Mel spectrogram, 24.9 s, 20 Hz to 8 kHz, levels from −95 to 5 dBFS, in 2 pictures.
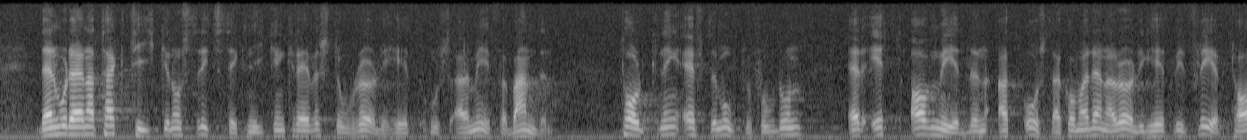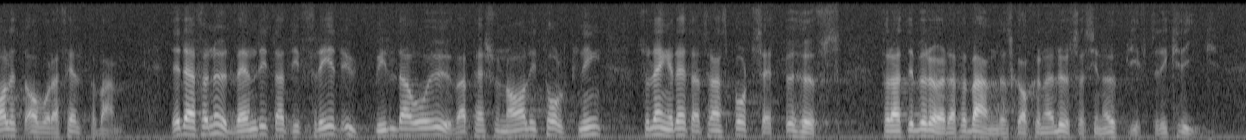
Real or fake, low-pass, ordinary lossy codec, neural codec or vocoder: real; 7.2 kHz; none; none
